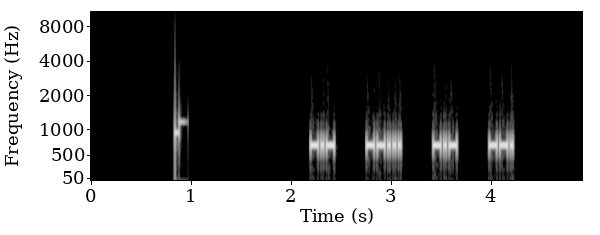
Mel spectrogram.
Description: Morse code, heard as a keyed tone, about 42 wpm, spaced as for 21 wpm, 700 Hz. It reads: K7KG
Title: USA Call Signs - 4 Characters - 4x Character Spacing - 45wpm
